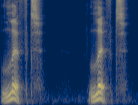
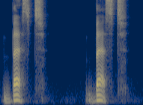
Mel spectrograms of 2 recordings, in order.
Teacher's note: 단어가 T로 끝나는 경우에도 명확한 T 발음을 해주는데요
